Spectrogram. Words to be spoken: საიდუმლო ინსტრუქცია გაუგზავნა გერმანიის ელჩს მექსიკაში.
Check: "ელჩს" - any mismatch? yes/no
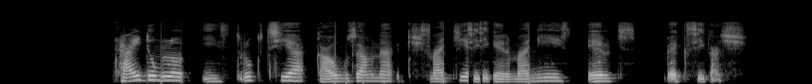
no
